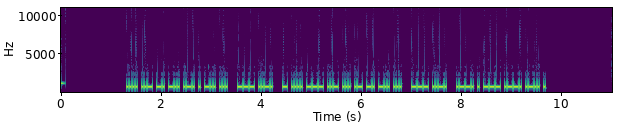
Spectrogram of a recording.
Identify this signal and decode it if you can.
Morse code, heard as a keyed tone, about 40 wpm, 700 Hz. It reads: HUNDREDS OF THOUSANDS OF PEOPLE
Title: Sets of 5 Words Encore2 40wpm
